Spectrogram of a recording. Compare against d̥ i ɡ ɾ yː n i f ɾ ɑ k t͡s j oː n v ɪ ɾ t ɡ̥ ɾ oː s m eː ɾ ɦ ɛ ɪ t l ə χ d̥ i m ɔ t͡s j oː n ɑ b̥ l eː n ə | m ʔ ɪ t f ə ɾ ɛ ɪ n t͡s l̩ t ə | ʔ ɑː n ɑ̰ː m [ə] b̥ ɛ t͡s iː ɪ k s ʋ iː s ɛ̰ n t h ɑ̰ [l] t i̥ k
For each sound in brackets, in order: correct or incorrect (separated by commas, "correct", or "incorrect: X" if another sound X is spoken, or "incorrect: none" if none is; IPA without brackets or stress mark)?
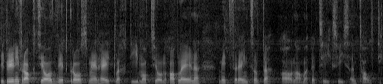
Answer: correct, correct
